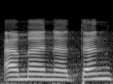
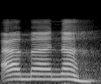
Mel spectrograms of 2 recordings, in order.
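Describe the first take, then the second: First: The word ends with a 't' and nasal ending. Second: The word ends with a soft 'h' sound.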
